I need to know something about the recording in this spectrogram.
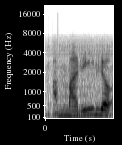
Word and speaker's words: amarillo: The double L in the Spanish word for yellow, amarillo. How they pronounce amarillo, I don't know. It's pronounced as Y.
